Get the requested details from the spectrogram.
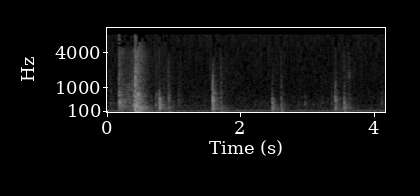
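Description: Men close a door with a solid thump, followed by a few lighter clunks and clicks spaced over the next few seconds, over a faint steady low hum.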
